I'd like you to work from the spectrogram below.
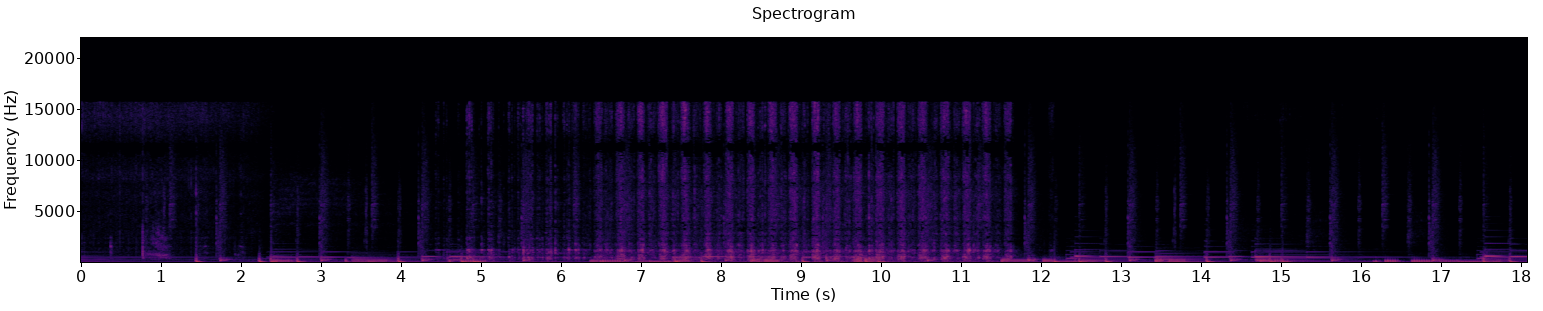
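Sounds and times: carrot rasping on a grater: 4.3s - 12.2s.

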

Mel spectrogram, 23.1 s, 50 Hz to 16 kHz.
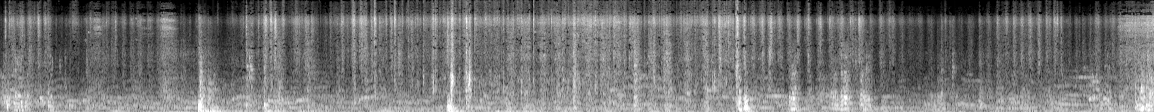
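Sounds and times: trowel scraping mortar: 7.1s - 16.4s.

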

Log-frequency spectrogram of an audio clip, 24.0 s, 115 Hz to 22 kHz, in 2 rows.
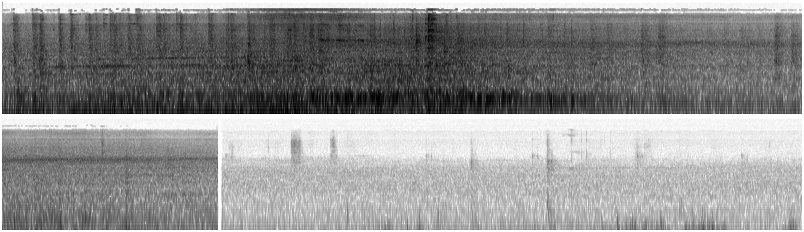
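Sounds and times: wheels clicking over rail joints: 0.0s - 14.2s
diesel locomotive drone: 0.0s - 15.2s.

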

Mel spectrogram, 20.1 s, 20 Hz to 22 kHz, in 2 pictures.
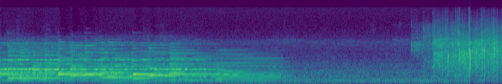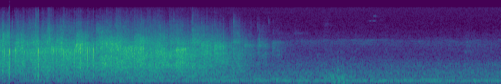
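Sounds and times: audience applauding: 8.2s - 15.8s.

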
